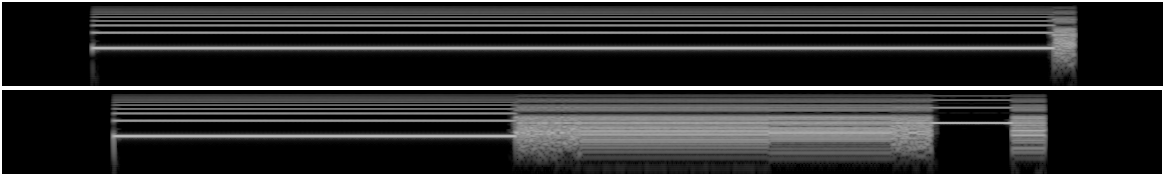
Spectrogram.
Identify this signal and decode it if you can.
ZX Spectrum tape loading, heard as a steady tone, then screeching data.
